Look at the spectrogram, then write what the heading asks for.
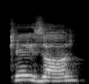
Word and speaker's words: Quezon: you got Quezon, which starts Yep. with a Q, but it's pronounced Yep. with a K.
